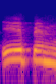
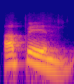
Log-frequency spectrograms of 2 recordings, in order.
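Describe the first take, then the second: First: The article is said as a full 'ay'. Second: The article is said as a short 'uh'. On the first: It stresses that this item and nothing else is needed. "আ pen না বলে আমরা এ pen বলবো" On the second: It simply counts one item without emphasis. "আ এর উচ্চারণ হচ্ছে ইউএইচ মানে আ"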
